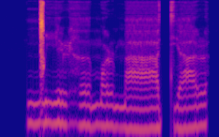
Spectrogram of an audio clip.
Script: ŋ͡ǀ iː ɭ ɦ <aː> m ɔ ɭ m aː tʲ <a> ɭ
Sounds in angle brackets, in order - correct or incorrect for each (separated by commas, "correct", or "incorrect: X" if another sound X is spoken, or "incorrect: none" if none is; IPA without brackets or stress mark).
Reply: incorrect: əː, correct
